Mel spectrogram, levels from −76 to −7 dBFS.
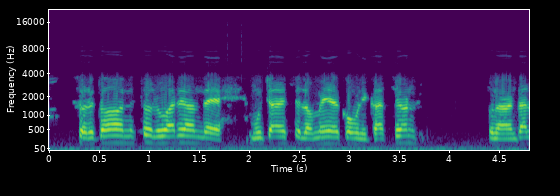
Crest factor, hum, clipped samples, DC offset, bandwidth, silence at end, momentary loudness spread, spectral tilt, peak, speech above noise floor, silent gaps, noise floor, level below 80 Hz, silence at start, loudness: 14 dB; none; under 0.1%; under 0.1%; 8 kHz; 0 s; 7 LU; -5 dB/octave; -6 dBFS; 28 dB; none; -47 dBFS; -46 dBFS; 0 s; -20 LUFS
